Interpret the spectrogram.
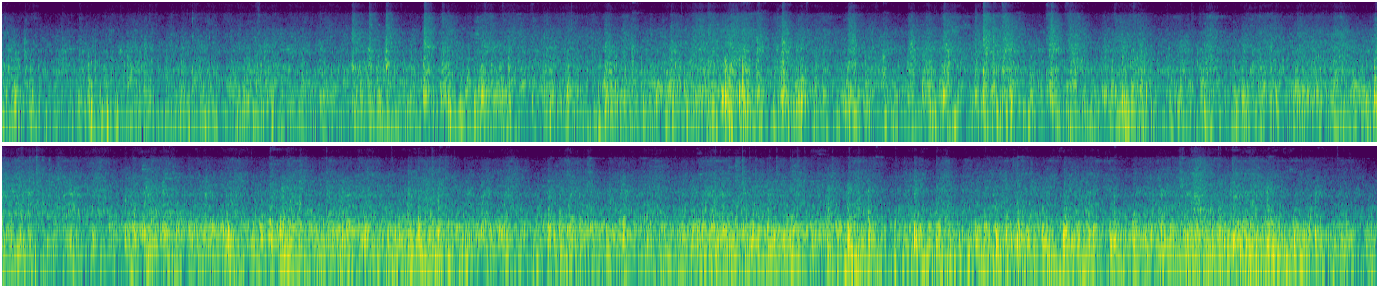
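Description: Passenger train rolling along the track, heard from aboard: a steady rumble of the wheels with scattered clicks over the rail joints. About halfway through the rumble grows louder.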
